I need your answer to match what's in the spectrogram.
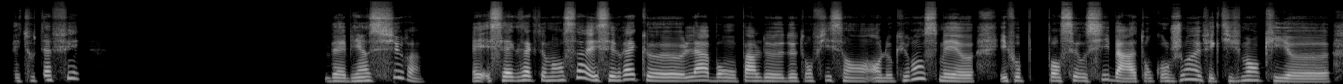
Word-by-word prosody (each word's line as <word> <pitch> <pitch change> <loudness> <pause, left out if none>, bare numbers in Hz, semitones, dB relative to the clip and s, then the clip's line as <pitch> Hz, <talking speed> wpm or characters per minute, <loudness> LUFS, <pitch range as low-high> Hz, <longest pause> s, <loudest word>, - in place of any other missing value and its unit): Mais 155 - -10
tout 175 +3 -8
à 205 0 0
fait. 285 0 -5 2.4
Beh, 155 0 -1
bien 165 +4 -1
sûr 290 - +3 0.5
et 160 - 0
et - - -2
c'est 185 - +6
exactement 185 +1 -1
ça 305 +6 +2
et 195 - +3
c'est 195 - +5
vrai 230 +5 +1
que, 165 -6 -1
là, 190 +2 +3
bon, 160 -1 -5
on - - -13
parle 170 +2 +1
de 160 -2 -3
de 160 +1 -2
ton 165 +2 -8
fils 185 +2 -1
en 160 - -4 0.2
en 155 - -1
l'occurrence 190 - -1
mais 160 -3 +2
heu, 145 0 -1 0.3
il 160 - 0
faut 175 -1 -5
p - - -17
penser 170 +1 +3
aussi, 170 +8 +4
ben, 140 - +4
à 140 - +2
ton 145 0 -10
conjoint 160 +11 -2
effectivement 180 +1 -2
qui, 160 -4 -2
heu 130 -1 -2
170 Hz, 185 wpm, -25 LUFS, 155-195 Hz, 2.4 s, c'est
